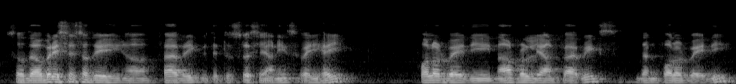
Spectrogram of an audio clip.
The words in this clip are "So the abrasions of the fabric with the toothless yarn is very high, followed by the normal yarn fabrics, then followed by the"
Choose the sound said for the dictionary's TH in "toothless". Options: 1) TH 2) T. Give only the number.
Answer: 2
